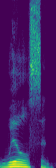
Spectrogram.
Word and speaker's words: Wilson: 리을을 아예 하지 말고요. 그냥 모음 꺾기로 하세요. 모음 꺾기. 그래서 Wilson.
